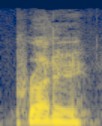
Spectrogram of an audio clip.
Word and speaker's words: Preddy: Is that Finn? – Preddy. No, Italian. – It is Italian.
